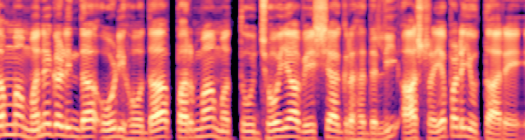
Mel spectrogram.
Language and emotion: Kannada, neutral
